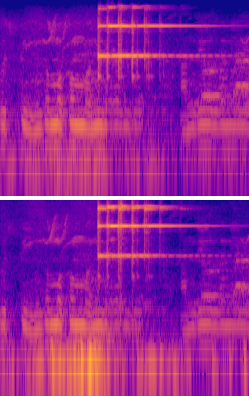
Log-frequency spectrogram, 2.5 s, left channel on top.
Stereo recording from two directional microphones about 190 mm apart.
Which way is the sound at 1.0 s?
65° right (ahead or behind).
